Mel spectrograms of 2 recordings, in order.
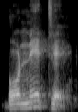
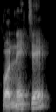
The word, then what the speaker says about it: Bonete: Bonete is the correct pronunciation of number 8. Bonete. It is Spanish, and it means a mountain in the Andes in Argentina.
